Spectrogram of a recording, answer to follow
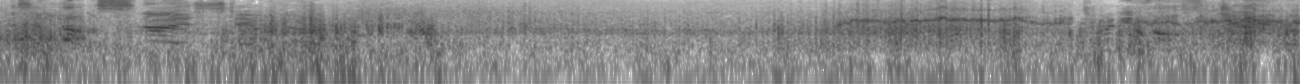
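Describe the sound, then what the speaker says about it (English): Cold wind buffets the microphone at a snowy mountain summit in June, a constant rough roar that runs throughout while a person talks over it. "Probably hear the wind"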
